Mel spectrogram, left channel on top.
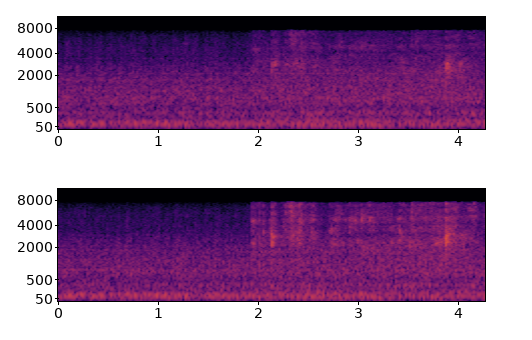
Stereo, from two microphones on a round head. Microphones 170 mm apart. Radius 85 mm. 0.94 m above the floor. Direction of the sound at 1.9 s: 85° right.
